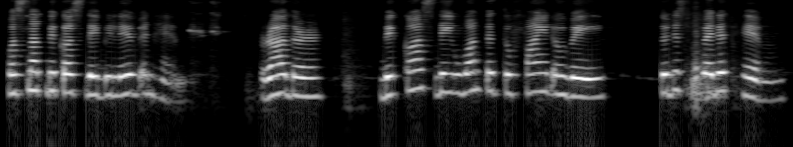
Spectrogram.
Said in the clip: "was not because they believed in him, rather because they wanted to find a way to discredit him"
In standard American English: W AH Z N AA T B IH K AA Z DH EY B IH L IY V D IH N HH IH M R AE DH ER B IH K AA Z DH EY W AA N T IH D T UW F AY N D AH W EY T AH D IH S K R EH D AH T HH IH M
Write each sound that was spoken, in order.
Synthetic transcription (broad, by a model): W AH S N AA T B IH K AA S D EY B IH L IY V IH N HH IH M R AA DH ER B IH K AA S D EY W AA N T IH D T UW F AY N D AH W EY T AH D IH S K R EH D AH T HH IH M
